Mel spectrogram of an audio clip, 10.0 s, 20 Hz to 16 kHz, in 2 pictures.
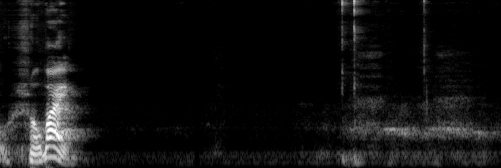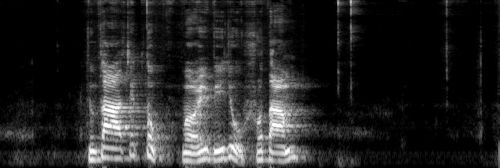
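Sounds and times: faint steady noise: 0.0s - 10.0s
computer mouse clicks: 3.4s - 4.5s, 8.4s - 8.8s.

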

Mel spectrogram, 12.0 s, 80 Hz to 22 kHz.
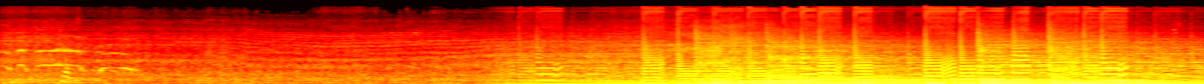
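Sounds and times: road noise while cycling: 0.0s - 12.0s
background music: 4.9s - 12.0s.

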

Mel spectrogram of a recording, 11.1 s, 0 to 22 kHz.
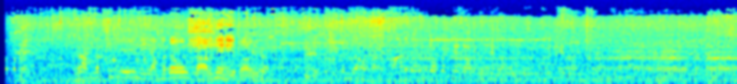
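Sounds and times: traffic hum: 0.1s - 11.0s.

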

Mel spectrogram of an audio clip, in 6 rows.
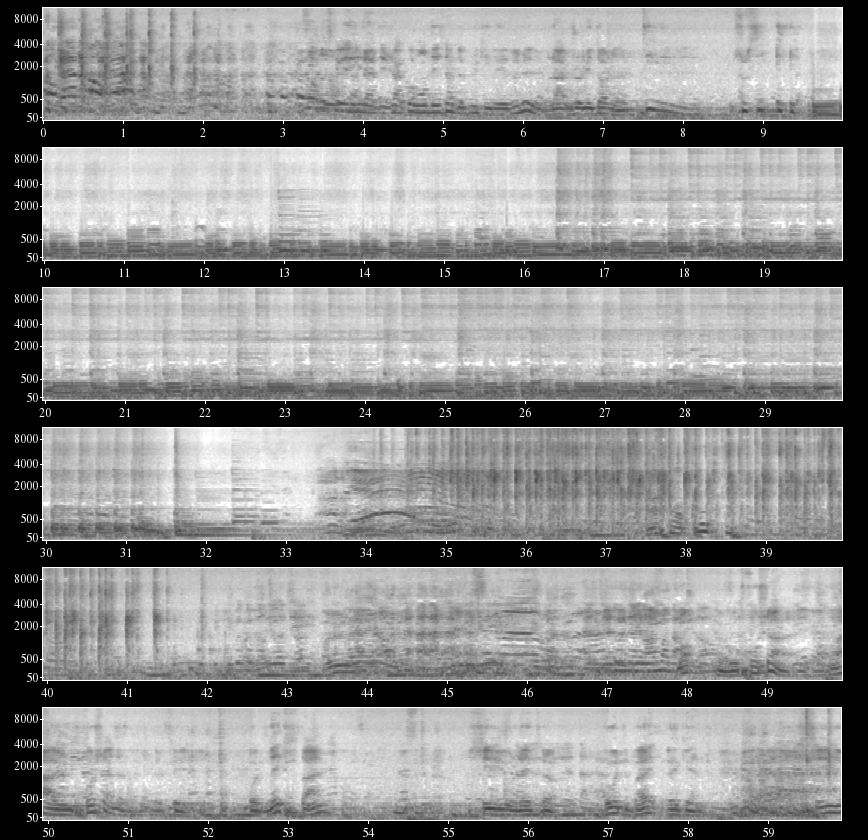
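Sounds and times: electric bass guitar: 5.2s - 59.9s
drum kit: 9.6s - 32.8s.

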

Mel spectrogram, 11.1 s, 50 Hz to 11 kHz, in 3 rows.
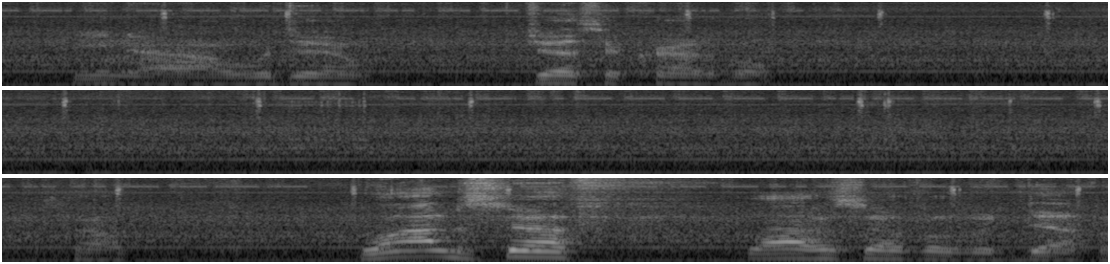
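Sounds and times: steady low hum: 0.0s - 11.0s
thin steady tone: 0.0s - 11.0s
faint ticks: 0.4s - 0.7s, 1.6s - 5.4s, 6.5s - 7.9s, 10.3s - 11.0s.

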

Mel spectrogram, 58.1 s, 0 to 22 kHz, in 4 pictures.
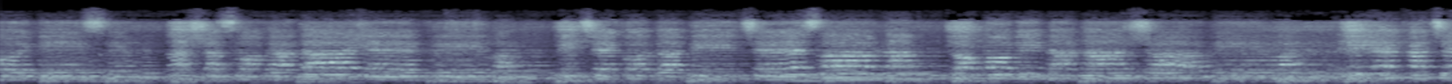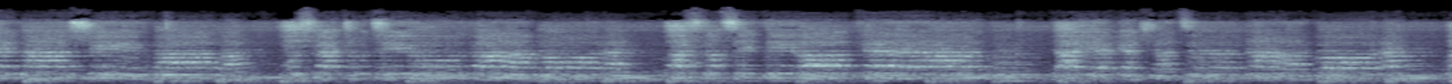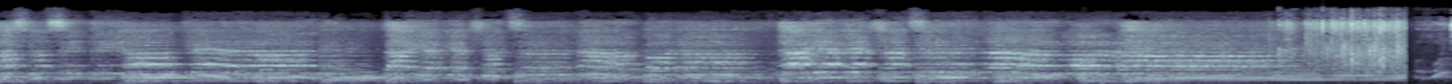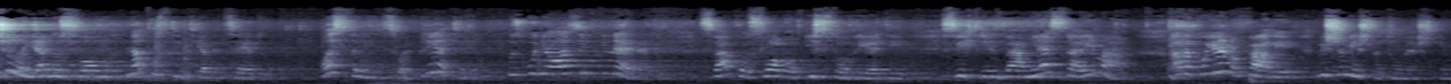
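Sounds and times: children's choir singing: 0.0s - 43.1s.

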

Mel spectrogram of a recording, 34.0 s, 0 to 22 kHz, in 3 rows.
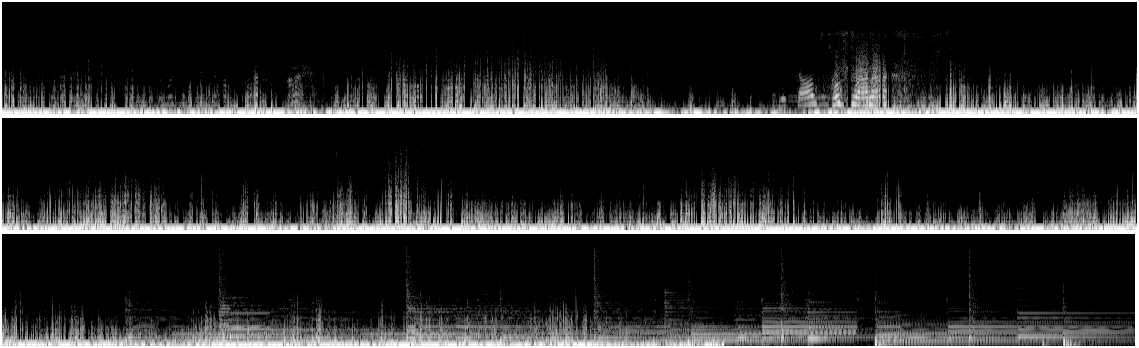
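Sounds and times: gusty wind buffeting microphone: 0.0s - 30.0s
acoustic guitar music: 23.9s - 34.0s.

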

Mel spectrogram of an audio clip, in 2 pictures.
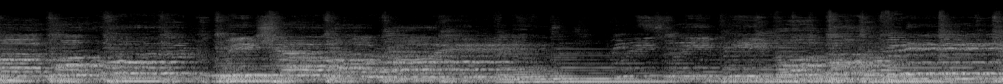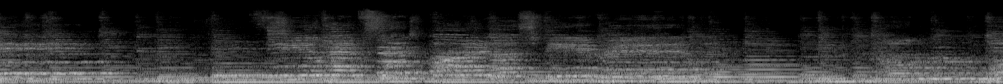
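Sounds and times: hymn singing: 0.0s - 17.8s, 18.6s - 20.0s.

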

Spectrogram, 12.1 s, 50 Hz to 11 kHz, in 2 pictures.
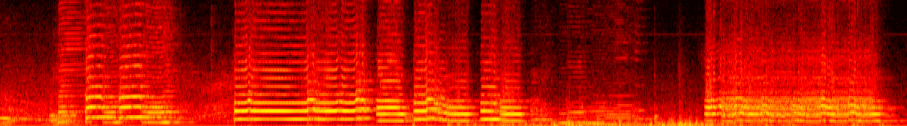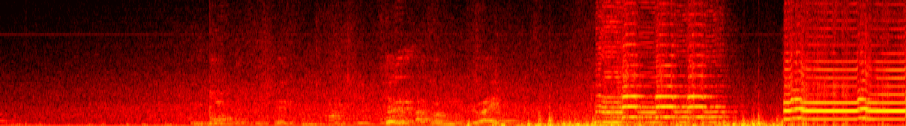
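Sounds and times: cane clarinet playing notes: 0.4s - 6.1s, 10.0s - 12.0s.

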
